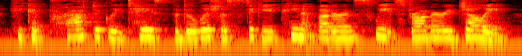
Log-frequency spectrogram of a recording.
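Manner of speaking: usual speaking voice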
